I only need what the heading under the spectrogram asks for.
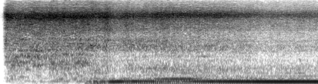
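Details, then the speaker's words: Muffler repair completed: new Walker exhaust pipes with Total Flow muffler, loose leaking clamps replaced with simple clamps, large pipe mismatch welded. Engine started and settles into a smooth, steady, low exhaust drone with no rattles, ticking or leak puffs; normal exhaust note. "Okay, we got the muffler all installed. We're gonna crank it up, see what it sounds like."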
